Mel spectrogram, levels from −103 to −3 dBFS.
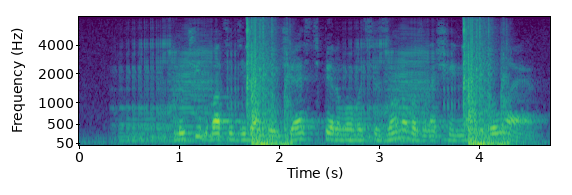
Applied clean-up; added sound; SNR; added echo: none; Squeak / Slam / Wood; 1 dB; none.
